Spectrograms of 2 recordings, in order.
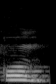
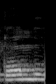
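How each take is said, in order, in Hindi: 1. यह शब्द 'm' पर खत्म होता है, इसमें कोई 'b' नहीं है। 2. अंत में 'b' की आवाज़ सुनाई देती है। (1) "सही जो प्रोनाउंसिएशन होता है वो कोम होता है" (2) "इसे कॉम्ब बोला बोल दिया जाता है"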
